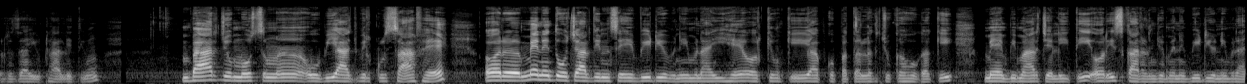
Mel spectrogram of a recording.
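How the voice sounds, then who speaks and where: Fairly slow, fairly evenly intoned speech from a woman with a very deep, low voice. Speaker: vlogger. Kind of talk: casual vlog. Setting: at home, bedroom.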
